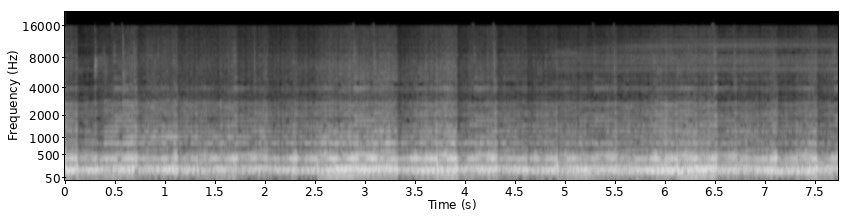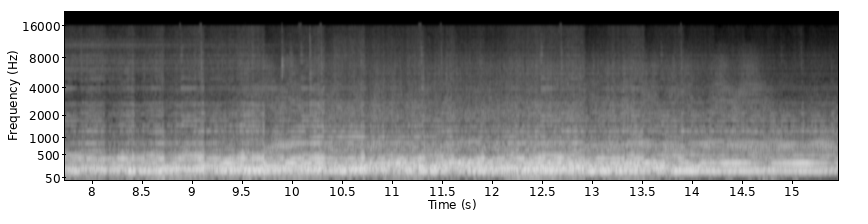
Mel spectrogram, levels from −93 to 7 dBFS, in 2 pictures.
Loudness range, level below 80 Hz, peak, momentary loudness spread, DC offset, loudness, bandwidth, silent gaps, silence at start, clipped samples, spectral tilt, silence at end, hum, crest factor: 2 LU; -38 dBFS; -2 dBFS; 6 LU; under 0.1%; -17 LUFS; 12.5 kHz; none; 0 s; under 0.1%; -8.5 dB/octave; 0 s; none; 14 dB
